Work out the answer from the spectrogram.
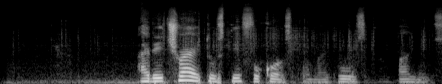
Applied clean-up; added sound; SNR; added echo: neural mask model RNNoise.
